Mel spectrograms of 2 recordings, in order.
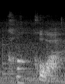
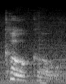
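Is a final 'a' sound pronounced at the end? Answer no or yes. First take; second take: yes; no. First: A final 'a' sound is pronounced. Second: No final 'a' sound is pronounced. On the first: The speaker calls it wrong. "Hindi binibigkas ang letter A sa salitang cocoa. Hindi mo siya bibigkasin na cocoa" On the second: The speaker calls it right. "Kaya ang tamang bigkas ay cocoa"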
